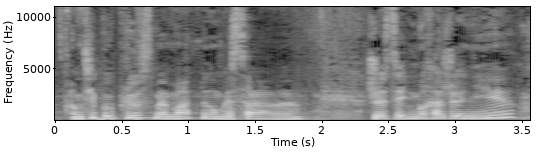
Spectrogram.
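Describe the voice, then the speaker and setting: Noticeable background noise sits behind a woman speaking at a fairly high pitch. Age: 60s. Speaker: mayor and election candidate. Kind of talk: televised political debate.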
